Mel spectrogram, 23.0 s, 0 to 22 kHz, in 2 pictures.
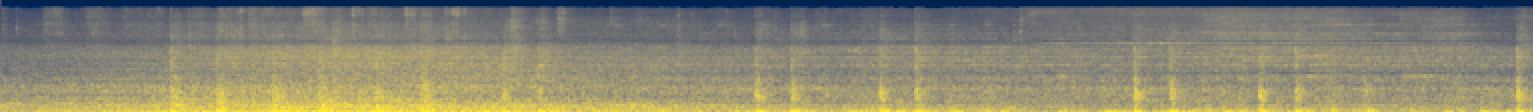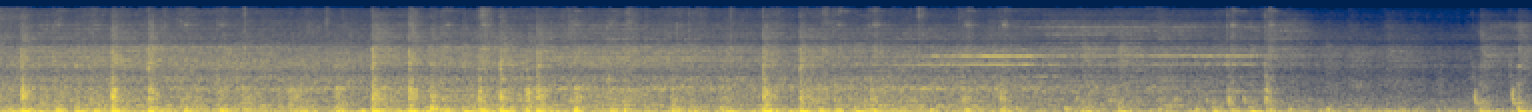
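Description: An EF64 electric locomotive hauling 12 series passenger coaches passes close by. It is loudest as the locomotive goes past in the first few seconds, then the coaches' wheels click repeatedly over the rail joints, and the sound fades as the train pulls away near the end.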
